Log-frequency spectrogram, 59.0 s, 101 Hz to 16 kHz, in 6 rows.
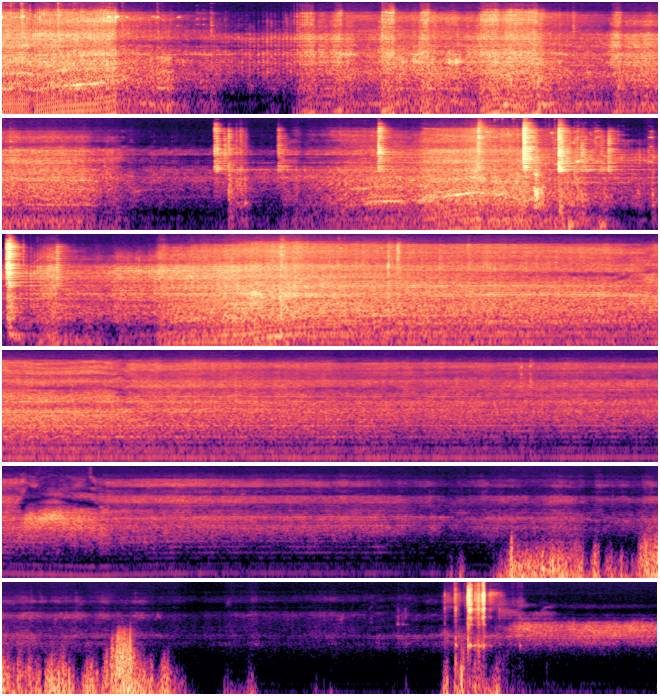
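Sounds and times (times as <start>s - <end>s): tractor engine running: 0.0s - 51.4s, 53.2s - 57.2s
sharp clanks and knocks: 12.9s - 21.2s.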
